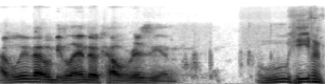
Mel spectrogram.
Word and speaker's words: Calrissian: Ooh, I believe that would be Lando Calrissian. Ooh, he even pronounced it correctly.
